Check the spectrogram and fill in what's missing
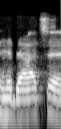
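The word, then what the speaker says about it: Hidatsa: 10 years ago, I'm interviewing Missouri River Resources and the MHA Nation, Mandan Hadicera. How do you pronounce that? Sorry, Pop. Mandan, Hadatsa, and Arikara.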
